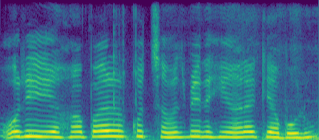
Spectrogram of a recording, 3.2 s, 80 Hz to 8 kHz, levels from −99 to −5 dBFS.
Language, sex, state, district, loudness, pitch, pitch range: Hindi, female, Madhya Pradesh, Bhopal, -13 LUFS, 285 Hz, 270-300 Hz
